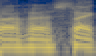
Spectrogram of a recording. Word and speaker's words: Struick: bukan di sana ada Rafael Strick ya Rafael Strick atau Rafael Strike bacanya seperti itu ya yang akan menghadapi Per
